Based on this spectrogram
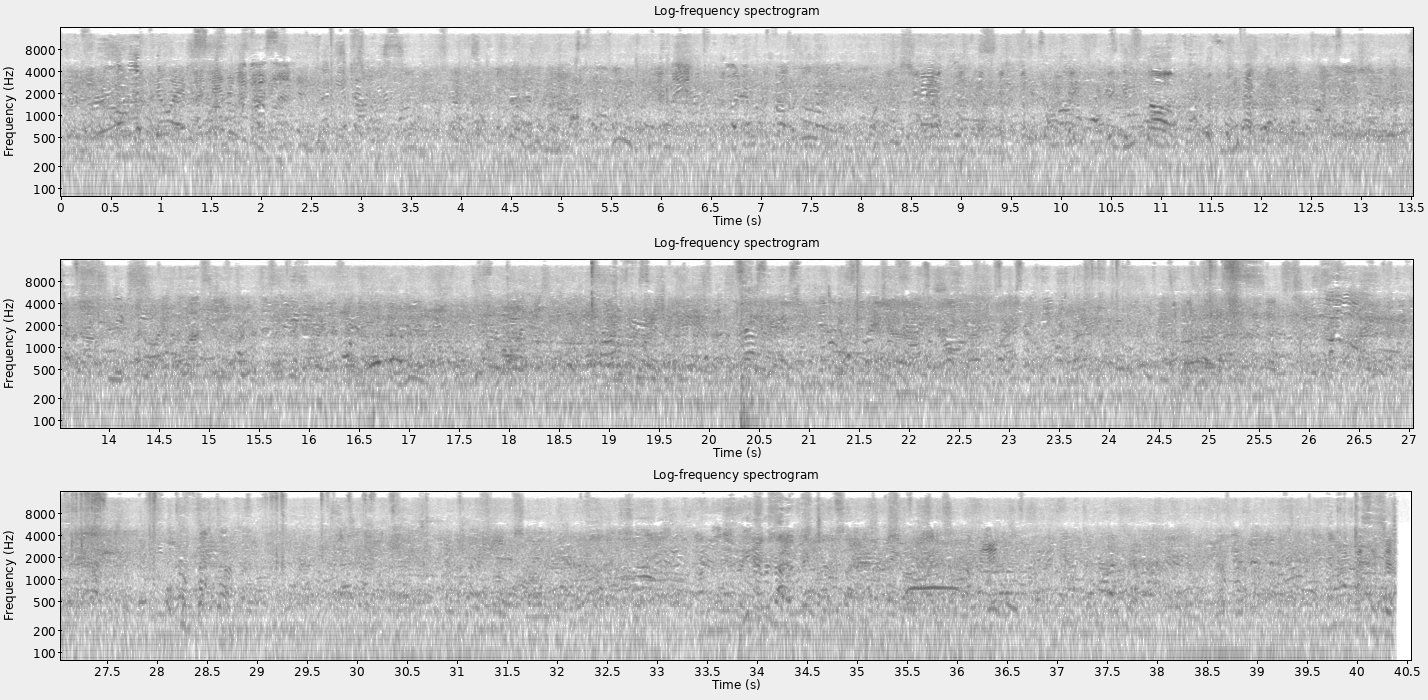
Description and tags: Stereo binaural field recording of a large crowd talking amongst themselves.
